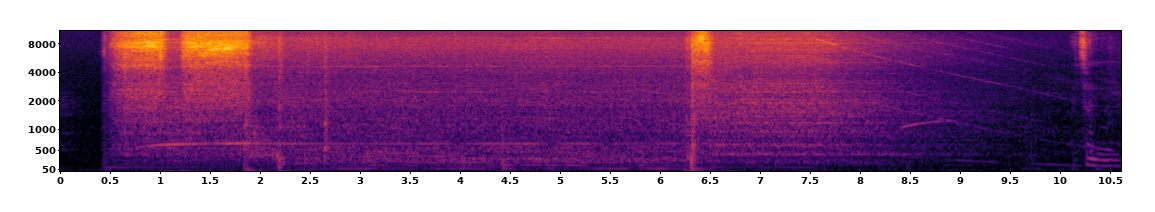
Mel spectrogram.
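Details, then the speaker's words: Dyson Small Ball Allergy upright vacuum after clog maintenance: steady high-pitched whir with thin whistle and airy rush, holding even until it winds down; pretty noisy but running normally. "This is very good. It's pretty noisy, but it's a really good vacuum cleaner."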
